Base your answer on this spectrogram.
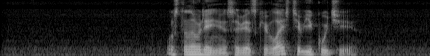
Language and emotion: Russian, neutral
